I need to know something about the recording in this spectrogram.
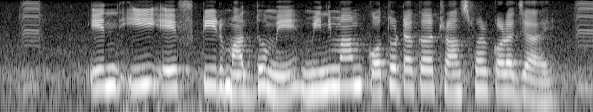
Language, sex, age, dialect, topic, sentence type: Bengali, female, 41-45, Standard Colloquial, banking, question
